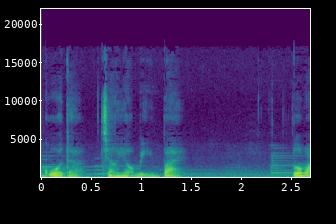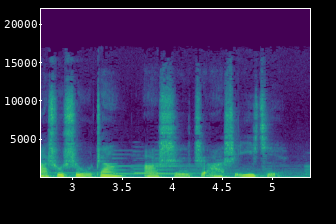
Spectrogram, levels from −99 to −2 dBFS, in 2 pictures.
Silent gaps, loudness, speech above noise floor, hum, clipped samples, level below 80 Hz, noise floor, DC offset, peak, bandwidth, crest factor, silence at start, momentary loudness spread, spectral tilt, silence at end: none; -24 LUFS; 23 dB; none; under 0.1%; -46 dBFS; -46 dBFS; under 0.1%; -8 dBFS; 13.5 kHz; 16 dB; 0 s; 8 LU; -6 dB/octave; 0 s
